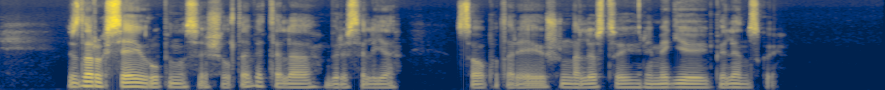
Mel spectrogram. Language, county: Lithuanian, Kaunas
